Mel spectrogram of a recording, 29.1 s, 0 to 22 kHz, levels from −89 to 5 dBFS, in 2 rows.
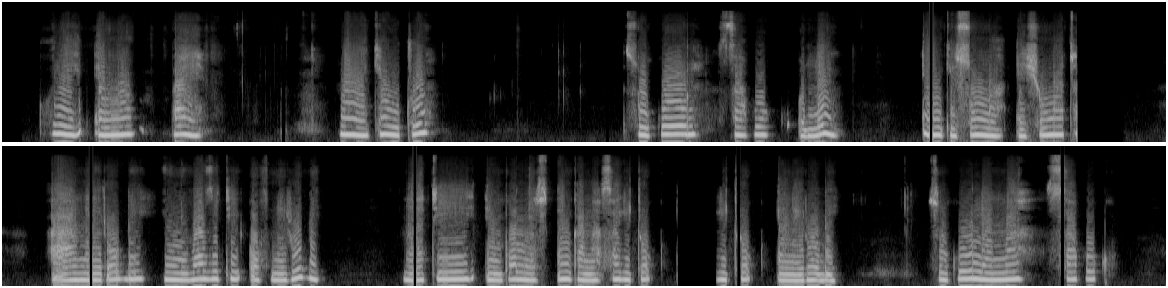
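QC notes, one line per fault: Throughout: hard clipping. The signal is driven about 18 dB past what the chain can pass, so roughly a fifth of all samples have their peaks cut flat. The squared-off tops add high harmonics, giving a harsh, fuzzy distortion on every loud moment of the speech.
3.49, 7.54, 11.59, 15.63, 19.68, 23.73 and 27.78 s: gap between chunks. The audio arrives in 4-second chunks, and about 48 ms of silence is left at each join. Nothing is lost, but each join is heard as a short hole repeating every 4 s.
13.43 to 13.98 s and 22.99 to 24.24 s: stream reconnect. The connection dropped and a fresh decoder restarted mid-stream. The first break is 548 ms of silence and resumes roughly 0.3 s later. The second is 462 ms of silence and resumes 743 ms earlier, so that stretch repeats.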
